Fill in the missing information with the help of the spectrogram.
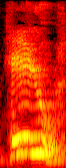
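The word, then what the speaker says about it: ಹೇಳು: तो फ्रेंड्स यहाँ पे हमें बिल्कुल अच्छी तरह से ध्यान रखना है, यहाँ पे जो है ना वो सेकेंड ला रहता है लु, जिसका उच्चारण जो है ना, ये हमारा मुंह है, जीभ जिसके उच्चारण में यहाँ पे टच होता है, हेलु।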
